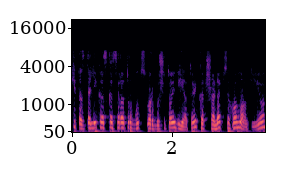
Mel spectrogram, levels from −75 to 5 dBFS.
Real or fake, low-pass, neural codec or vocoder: real; 7.2 kHz; none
